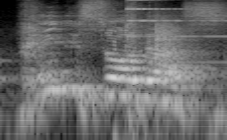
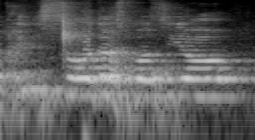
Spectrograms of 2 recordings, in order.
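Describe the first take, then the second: First: Slow, heavy stress on خیلی, higher and louder; slow emphatic repeat. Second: Higher and louder, hammering ساده; emphatic insistence. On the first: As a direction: spell it out word by word. (تکرار آهسته و کوبنده روی «خیلی») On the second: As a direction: insist the game is obvious. Insisting game is simple. (تأکید بلند روی «ساده») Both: Real, not acted.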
